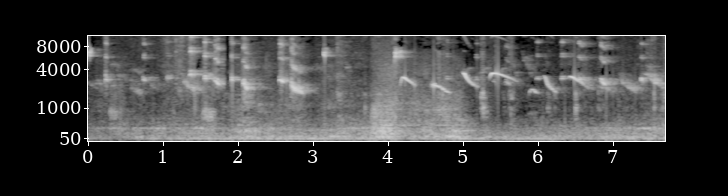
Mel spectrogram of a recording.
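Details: Green-winged saltator singing for warming up a caged bird: a steady stream of whistled downslurred notes and short chips, interrupted by a soft broadband rustle around the middle.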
